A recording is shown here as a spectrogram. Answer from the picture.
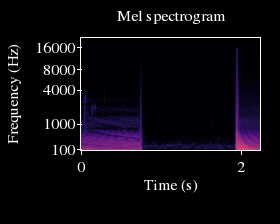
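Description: Low, buzzy synthesizer drone from ten summed VarSaw sawtooth oscillators, each slightly detuned around 40 Hz. It stops abruptly under a second in. About a second later it starts again with a loud pop, which comes from all the oscillators beginning at the same zero phase.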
